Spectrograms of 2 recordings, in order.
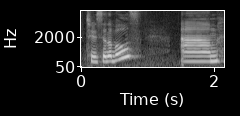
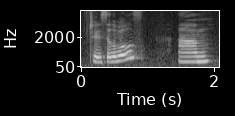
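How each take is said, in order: Both takes have the same delivery.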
